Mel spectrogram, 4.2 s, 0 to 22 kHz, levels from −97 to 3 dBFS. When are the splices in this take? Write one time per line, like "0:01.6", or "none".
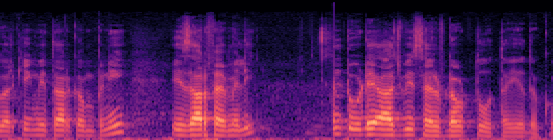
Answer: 0:02.6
